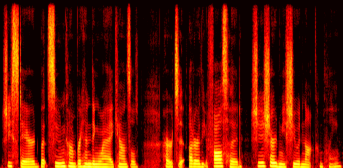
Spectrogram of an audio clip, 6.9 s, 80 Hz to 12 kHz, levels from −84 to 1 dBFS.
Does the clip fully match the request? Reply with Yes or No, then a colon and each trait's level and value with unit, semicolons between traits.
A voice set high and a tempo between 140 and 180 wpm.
Yes: high, 210 Hz; average, 175 wpm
